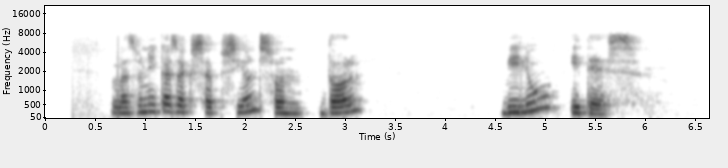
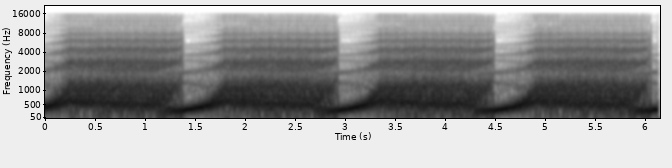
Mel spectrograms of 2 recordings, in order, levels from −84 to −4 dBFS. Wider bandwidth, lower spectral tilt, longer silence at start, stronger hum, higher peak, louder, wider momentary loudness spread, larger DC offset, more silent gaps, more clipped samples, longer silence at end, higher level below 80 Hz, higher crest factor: second, 8.2 kHz vs 16.5 kHz; about the same, -4.5 dB/octave vs -4.5 dB/octave; first, 0.65 s vs 0 s; neither; second, -14 dBFS vs -2 dBFS; second, -30 LUFS vs -9 LUFS; first, 11 LU vs 1 LU; neither; neither; neither; first, 0.75 s vs 0 s; second, -72 dBFS vs -32 dBFS; first, 18 dB vs 8 dB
